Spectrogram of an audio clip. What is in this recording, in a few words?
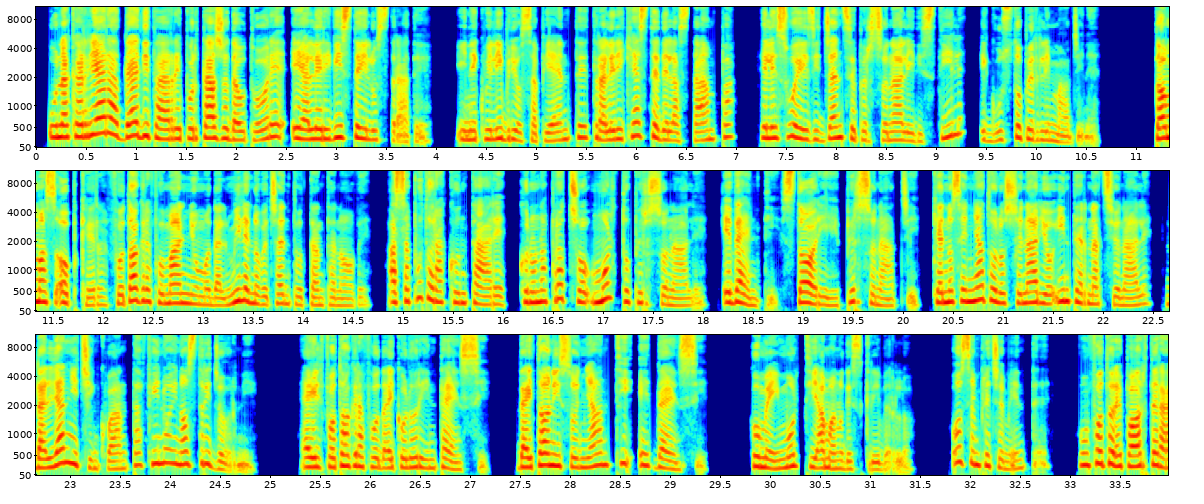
Voice Over, ITALIAN FEMALE; voice reel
